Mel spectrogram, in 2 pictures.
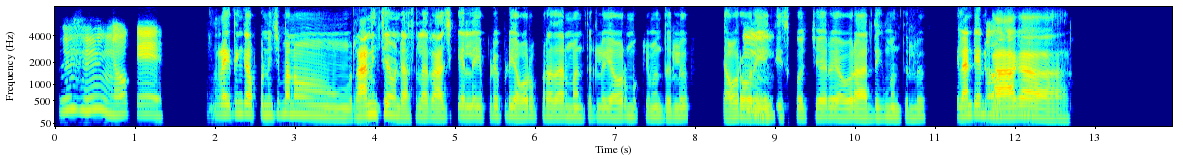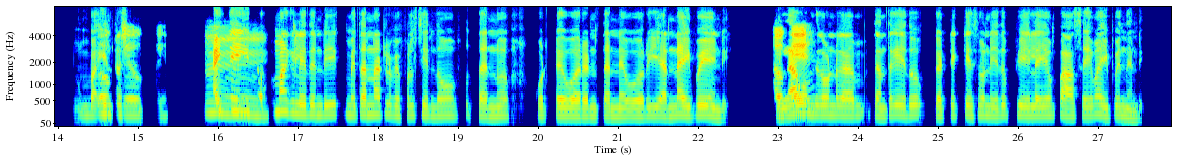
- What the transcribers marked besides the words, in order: other background noise; in English: "టెంత్‌గా"; in English: "ఫెయిల్"; in English: "పాస్"
- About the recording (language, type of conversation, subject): Telugu, podcast, స్కూల్‌లో మీరు ఎదుర్కొన్న ఒక పెద్ద విఫలత గురించి చెప్పగలరా?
